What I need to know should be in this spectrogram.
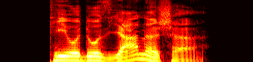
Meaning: inflection of theodosianisch: 1. strong/mixed nominative masculine singular 2. strong genitive/dative feminine singular 3. strong genitive plural
- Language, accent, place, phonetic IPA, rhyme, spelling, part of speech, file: German, Germany, Berlin, [teodoˈzi̯aːnɪʃɐ], -aːnɪʃɐ, theodosianischer, adjective, De-theodosianischer.ogg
